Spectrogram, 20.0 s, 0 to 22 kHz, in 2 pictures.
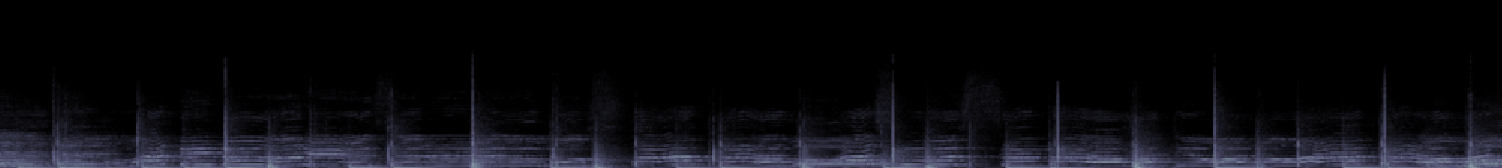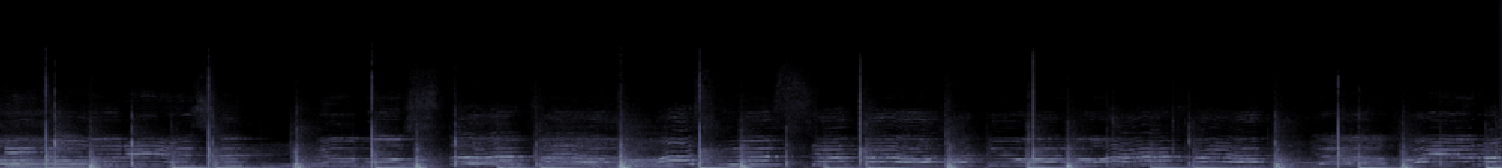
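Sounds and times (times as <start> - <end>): man singing devotional song: 0.0 - 20.0
sharp percussion hits: 9.4 - 11.2.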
